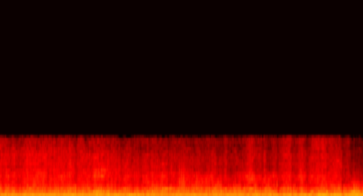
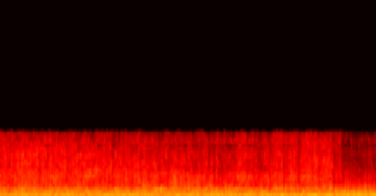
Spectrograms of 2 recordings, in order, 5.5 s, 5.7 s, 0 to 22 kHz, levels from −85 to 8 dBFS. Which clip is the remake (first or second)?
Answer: second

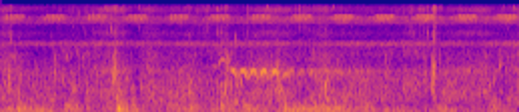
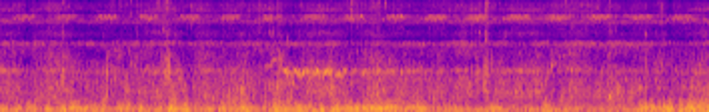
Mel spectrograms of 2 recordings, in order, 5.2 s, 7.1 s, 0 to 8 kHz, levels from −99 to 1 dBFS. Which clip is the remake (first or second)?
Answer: second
